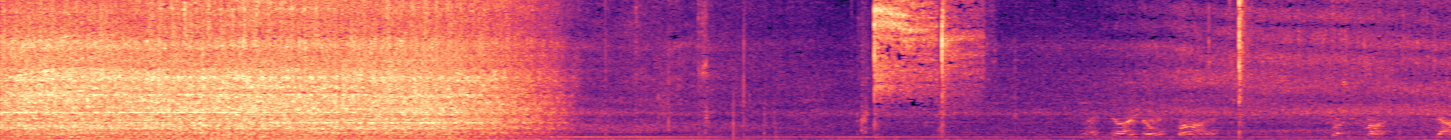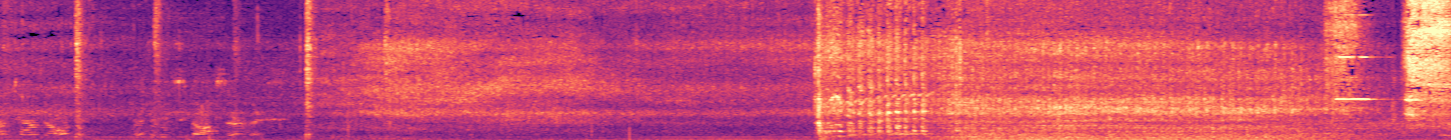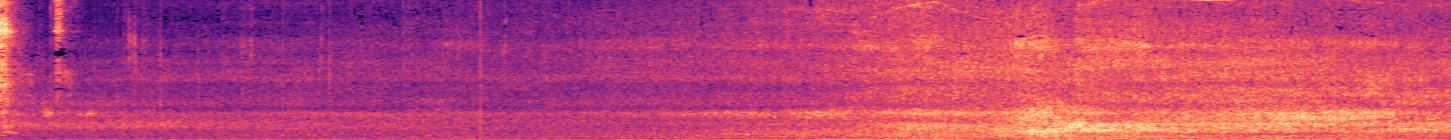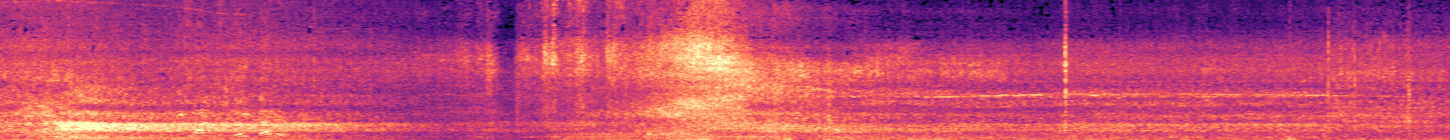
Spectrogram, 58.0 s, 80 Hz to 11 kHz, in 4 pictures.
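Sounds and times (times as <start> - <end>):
bus engine running: 0.0 - 58.0
road traffic: 0.0 - 58.0.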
